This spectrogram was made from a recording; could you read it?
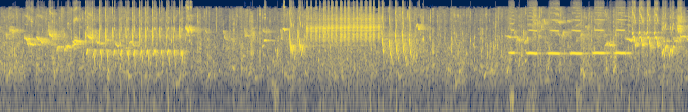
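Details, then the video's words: Master recording of common nightingale song, sikatan londo, for training cage birds. Varied phrases alternate: stacked buzzy trills, a long loud rattle, a flat sustained whistle and bursts of rapid chattering notes. "Masteran SIKATAN LONDO || NIGHTINGALE BIRD"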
